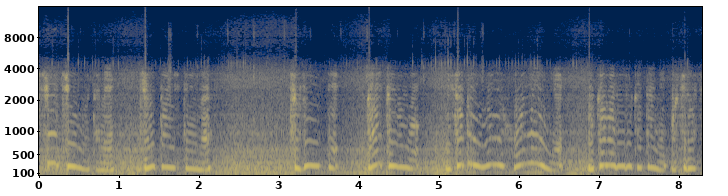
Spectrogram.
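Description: Highway Radio traffic bulletin in Japanese, a voice played over the car's radio with a narrow, radio-like sound. It reports about a 7 km jam from heavy traffic, then begins the notice for drivers heading toward Misato-minami on the Gaikan. A steady low hum of the moving car runs underneath.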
